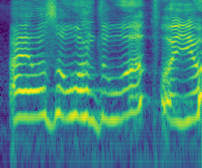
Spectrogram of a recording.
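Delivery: high, sad near-tearful plea; mock a sad billionaire on the verge of tears; sad, almost crying. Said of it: "looked suddenly so sad and, like, almost crying".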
